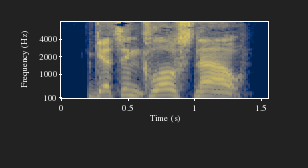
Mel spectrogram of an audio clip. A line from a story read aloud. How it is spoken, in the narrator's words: Hiram said loudly over the noise of rushing water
